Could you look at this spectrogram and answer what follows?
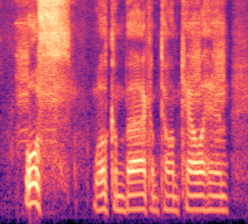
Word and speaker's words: OSU: uh the spirit of O and actually the word o spelled oos s u as many of you know in the U in Japanese language is silent and um so it's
